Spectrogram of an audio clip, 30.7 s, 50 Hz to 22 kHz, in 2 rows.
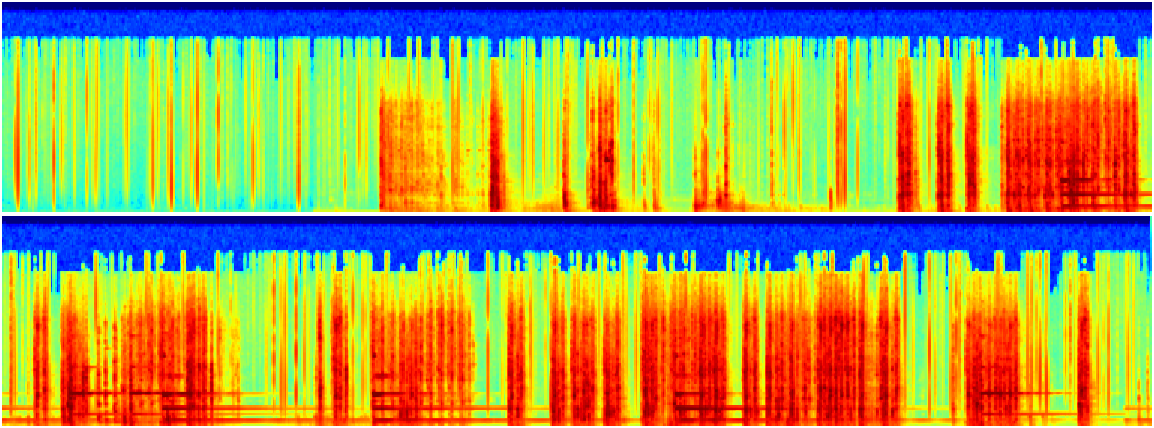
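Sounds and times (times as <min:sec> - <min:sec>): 
pinball machine: 0:05.0 - 0:11.1, 0:11.9 - 0:18.6, 0:19.4 - 0:27.4, 0:28.0 - 0:30.6.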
